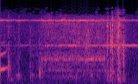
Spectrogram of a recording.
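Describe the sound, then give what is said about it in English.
A telephone rings with a steady, high electronic warble that holds for the whole stretch, its bright tones staying level while a few soft bumps and rustles sound underneath. “We'll answer the phone together.”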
